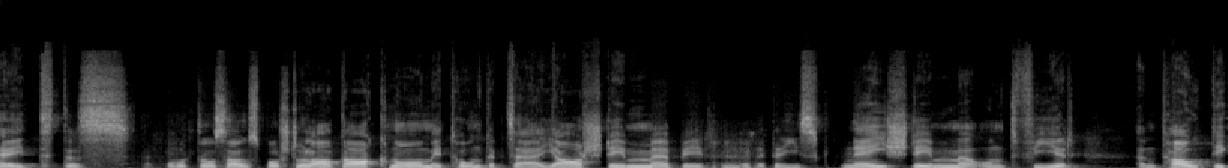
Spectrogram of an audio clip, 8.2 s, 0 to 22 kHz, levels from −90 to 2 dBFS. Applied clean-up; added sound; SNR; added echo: neural mask model DeepFilterNet 3.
